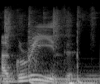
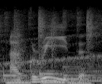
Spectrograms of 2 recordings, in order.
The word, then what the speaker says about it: agreed: Of course, it's agreed. It is not agreed or agreed it. No, it's agreed.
